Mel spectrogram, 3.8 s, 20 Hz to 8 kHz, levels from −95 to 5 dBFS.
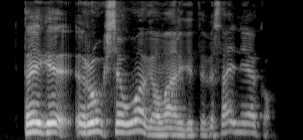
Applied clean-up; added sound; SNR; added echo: none; none; none; none.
